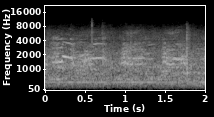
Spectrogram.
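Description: Birds calling outdoors: about four short, pitched calls spread over two seconds.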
